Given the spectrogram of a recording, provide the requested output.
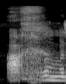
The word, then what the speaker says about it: Achim: Achim and, you gotta say it right, Achim and Rezar.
